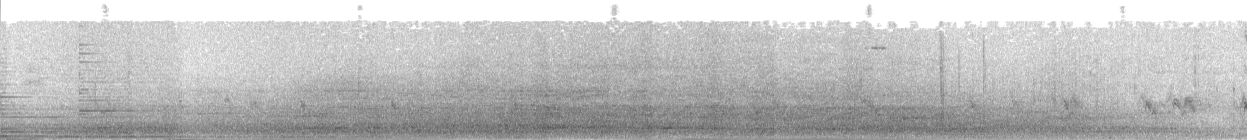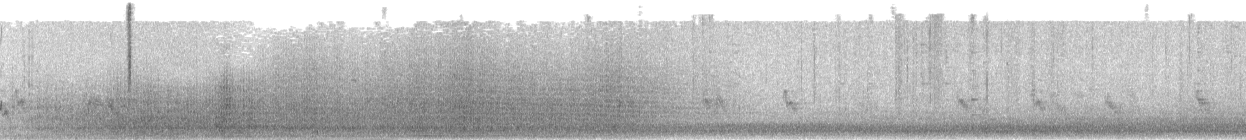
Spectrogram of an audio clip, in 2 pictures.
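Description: Cars driving past on an asphalt road: tyre and engine noise swells as a car approaches, and its engine note falls in pitch as it goes by, about eight seconds in. Another vehicle passes shortly after, then steadier road noise as a further car approaches.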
